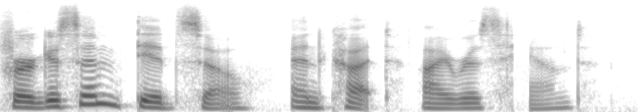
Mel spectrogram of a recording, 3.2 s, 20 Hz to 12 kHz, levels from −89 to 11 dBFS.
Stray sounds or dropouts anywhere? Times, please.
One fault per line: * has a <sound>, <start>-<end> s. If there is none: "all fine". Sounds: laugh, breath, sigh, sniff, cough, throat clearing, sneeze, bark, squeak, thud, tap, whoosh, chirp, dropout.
* has a dropout, 2.6-2.7 s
